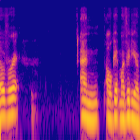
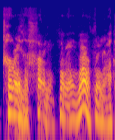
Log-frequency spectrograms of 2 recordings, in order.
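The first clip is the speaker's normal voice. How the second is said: slowed, slurred mimicry of the old admiral; mock mumble; 4 semitones lower, 4 dB quieter, much slower than usual. Streamer mocking the old admiral's mumbled line, slurred and slow. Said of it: "let's not total the ship".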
